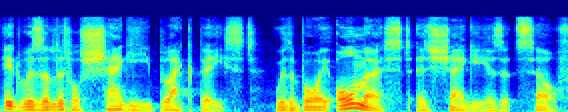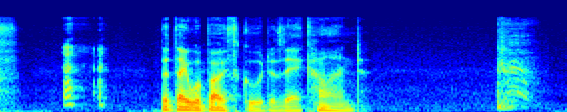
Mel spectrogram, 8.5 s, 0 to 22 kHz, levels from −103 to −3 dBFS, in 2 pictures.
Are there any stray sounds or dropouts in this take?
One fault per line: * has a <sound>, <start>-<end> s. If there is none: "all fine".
* has a laugh, 4.7-5.1 s
* has a cough, 8.0-8.3 s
